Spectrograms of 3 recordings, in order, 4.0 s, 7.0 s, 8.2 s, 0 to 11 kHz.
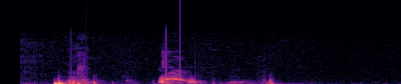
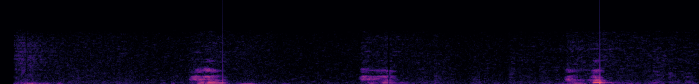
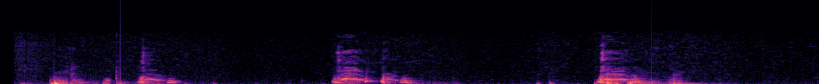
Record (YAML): cough_length: 4.0 s
cough_amplitude: 10997
cough_signal_mean_std_ratio: 0.27
exhalation_length: 7.0 s
exhalation_amplitude: 1487
exhalation_signal_mean_std_ratio: 0.26
three_cough_length: 8.2 s
three_cough_amplitude: 15631
three_cough_signal_mean_std_ratio: 0.32
survey_phase: beta (2021-08-13 to 2022-03-07)
age: 65+
gender: Female
wearing_mask: 'No'
symptom_none: true
smoker_status: Never smoked
respiratory_condition_asthma: false
respiratory_condition_other: false
recruitment_source: REACT
submission_delay: 2 days
covid_test_result: Negative
covid_test_method: RT-qPCR
influenza_a_test_result: Negative
influenza_b_test_result: Negative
